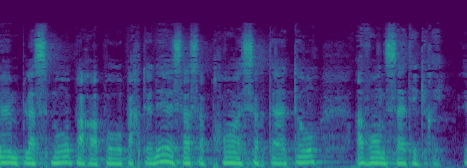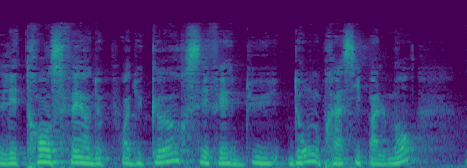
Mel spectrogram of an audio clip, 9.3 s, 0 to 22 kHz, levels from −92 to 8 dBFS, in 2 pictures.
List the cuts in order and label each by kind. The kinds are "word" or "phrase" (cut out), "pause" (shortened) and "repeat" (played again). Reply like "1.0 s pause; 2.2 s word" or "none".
4.6 s pause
